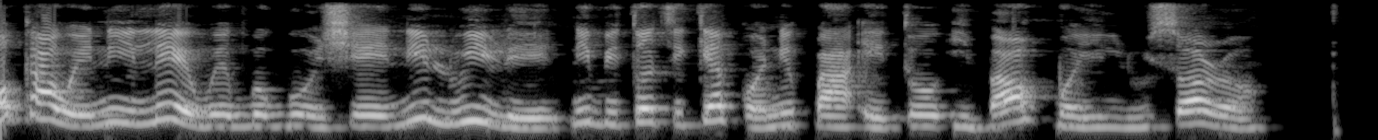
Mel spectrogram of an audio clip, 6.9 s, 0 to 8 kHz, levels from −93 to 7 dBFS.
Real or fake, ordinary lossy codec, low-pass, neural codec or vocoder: real; none; 7.2 kHz; none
